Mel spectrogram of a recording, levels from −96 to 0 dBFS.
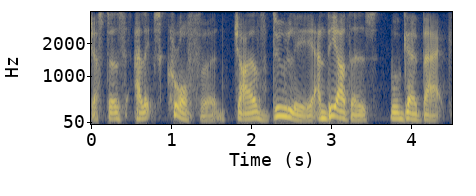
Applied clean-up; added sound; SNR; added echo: none; none; none; none.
